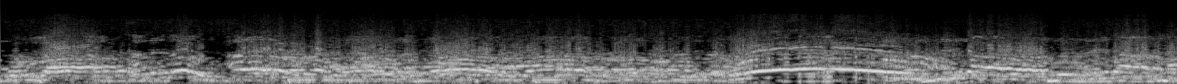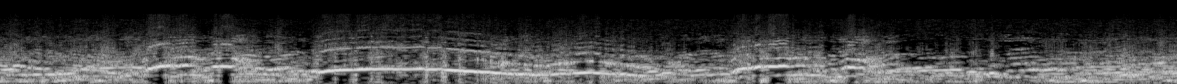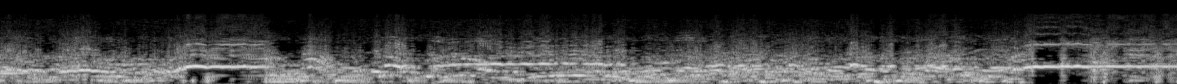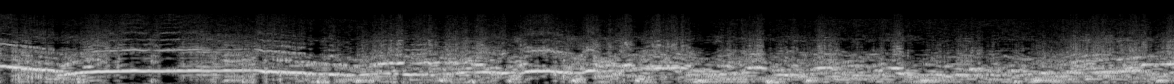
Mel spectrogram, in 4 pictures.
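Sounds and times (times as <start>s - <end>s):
gospel church music: 0.0s - 47.0s
person singing a long note: 0.0s - 47.0s.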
